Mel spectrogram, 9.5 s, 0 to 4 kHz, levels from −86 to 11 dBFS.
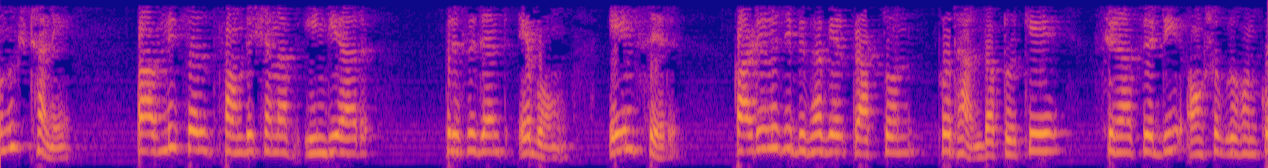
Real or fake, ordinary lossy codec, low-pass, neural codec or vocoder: fake; none; 3.6 kHz; vocoder, 44.1 kHz, 128 mel bands every 512 samples, BigVGAN v2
